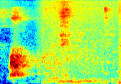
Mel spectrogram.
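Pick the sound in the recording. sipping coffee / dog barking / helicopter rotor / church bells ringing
dog barking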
